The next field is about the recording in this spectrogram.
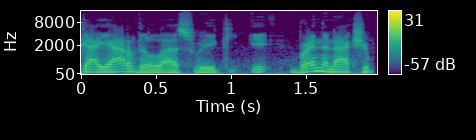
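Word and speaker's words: Gallardo: off kudos i said guyardo last week brandon actually pronounced it i heard that come on here we go the double l is uh pronounced like a j there uh and yeah this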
